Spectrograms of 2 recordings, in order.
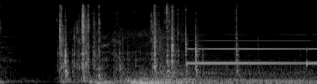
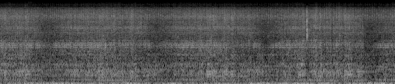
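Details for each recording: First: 2002 Chrysler Town and Country after power steering reservoir replacement and repeated ATF+4 refills: cranks, catches quickly, and holds a steady idle under a chime with no pump whine or rattle. Normal afterwards, including a drive around the block. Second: 2002 Chrysler Town and Country idling after a power steering reservoir replacement, with fluid low and refilling with ATF+4 underway: faint uneven pump whine and rattle as the wheel turns, from aeration caused by low fluid.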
